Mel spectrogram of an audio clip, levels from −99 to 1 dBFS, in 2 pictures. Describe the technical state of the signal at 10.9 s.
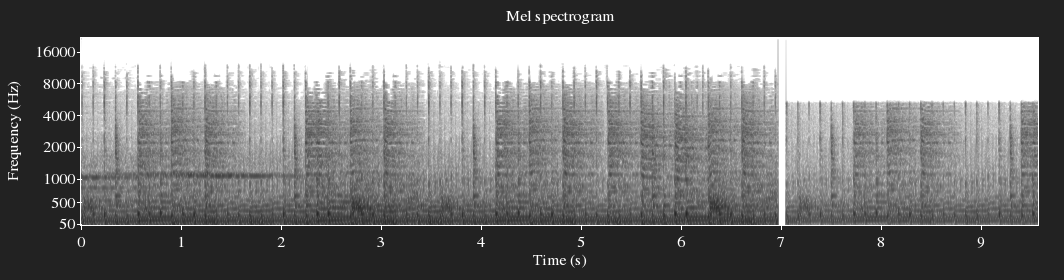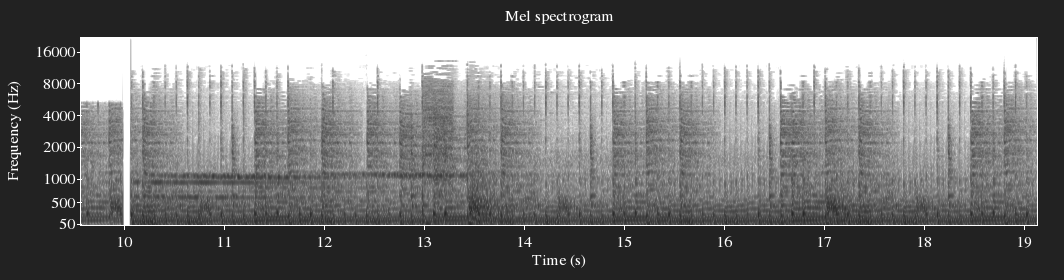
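At 10.9 s the signal is intact, with no audible technical fault at that point.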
